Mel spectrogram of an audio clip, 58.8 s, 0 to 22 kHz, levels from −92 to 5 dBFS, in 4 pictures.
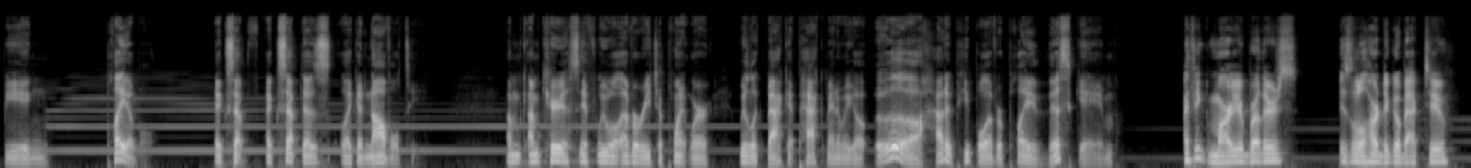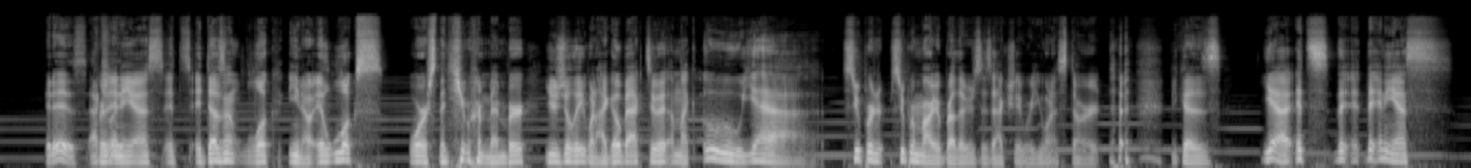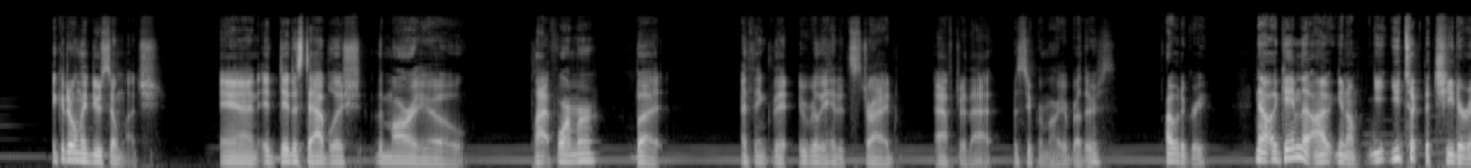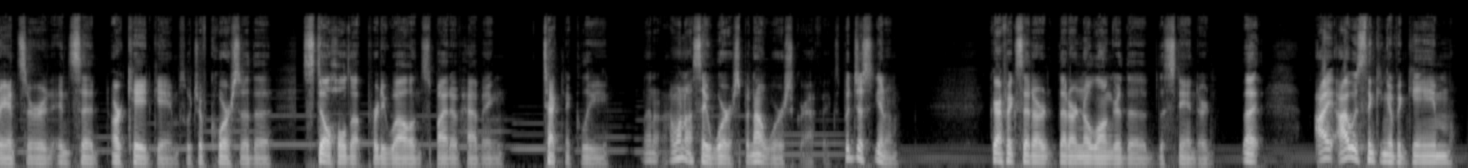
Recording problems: background music; faint; throughout; 30 dB below the speech

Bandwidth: 15 kHz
